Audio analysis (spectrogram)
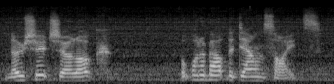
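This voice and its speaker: A woman's voice: mid-range voice, steady tone, measured pace, a bit bright, a little hiss or hum, lightly acted, rough recording. A woman playing a tired, exasperated and sardonic scientist in an audio drama.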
